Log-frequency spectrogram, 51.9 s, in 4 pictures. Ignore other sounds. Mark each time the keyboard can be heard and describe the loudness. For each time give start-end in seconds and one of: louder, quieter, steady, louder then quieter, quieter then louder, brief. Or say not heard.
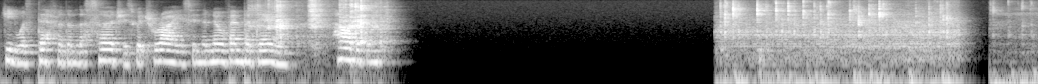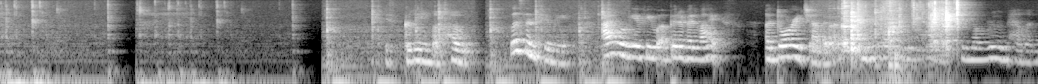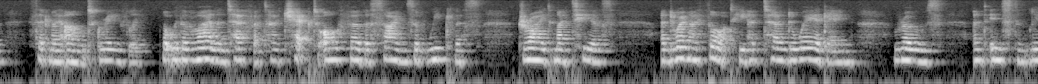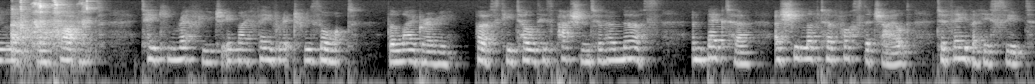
8.9-20.9 quieter then louder.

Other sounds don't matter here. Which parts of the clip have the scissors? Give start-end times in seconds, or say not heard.
3.1-4.8, 23.1-24.9, 39.0-40.0.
